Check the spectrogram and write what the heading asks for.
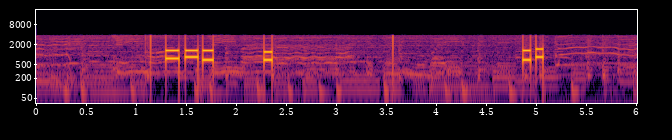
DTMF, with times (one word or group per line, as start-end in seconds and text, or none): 1.3-1.8 582
2.3-2.4 1
4.8-5.1 29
